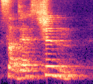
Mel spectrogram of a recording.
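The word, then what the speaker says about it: suggestion: Actually किसी भी word में अगर एन में एस टी आई ओ N spelling में आ जाए तो आप मुझे उसे क्या प्रोनाउंस करते हैं? आप प्रोनाउंस करते हैं लाइक क्वेश्चन। सजेशन इस तरीके से।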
